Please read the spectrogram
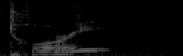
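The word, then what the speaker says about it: Taurie: I am scared of one of how do you say her name? Tora Kane? I believe it's Tori. Is what I believe it's supposed to be pronounced.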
